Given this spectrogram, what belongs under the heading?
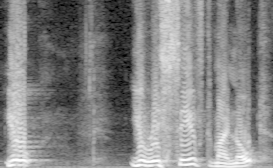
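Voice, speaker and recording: Radio drama incognito European monarch: high male voice, formal, grandiose, secretive. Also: takes it slowly. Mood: guarded, formal. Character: proud, formal, secretive Bohemian king in disguise. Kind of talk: radio play acting.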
